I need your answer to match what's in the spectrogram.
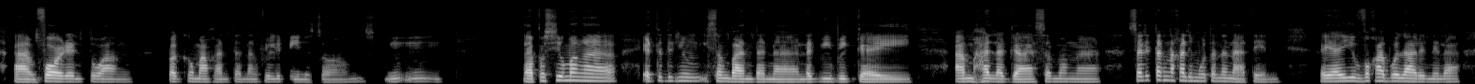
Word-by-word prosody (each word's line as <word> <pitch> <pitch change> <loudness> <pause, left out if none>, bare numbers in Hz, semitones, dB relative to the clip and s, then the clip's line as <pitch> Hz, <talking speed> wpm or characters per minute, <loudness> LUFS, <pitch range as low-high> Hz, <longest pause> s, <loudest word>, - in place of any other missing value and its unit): ah, 120 -1 +5
foreign 135 -2 +5
twang 125 -3 -3 0.4
'pag 135 -2 0
kumakanta 125 -3 -3
ng 120 0 -8
Filipino 125 -3 -7
songs. 115 +4 -13
Mm. 140 0 -9 0.8
Tapos 140 +4 +2
yung 185 - +3
mga 170 -3 +2 0.3
ito - - 0
din 170 0 -7
yung 165 - -5
isang 150 -2 -1
banda 130 -1 +3
na 120 -1 -1
nagbibigay, 120 - 0 0.4
um, 135 +1 +4
halaga 135 -3 +2
sa 140 - -6
mga 130 -1 -6 0.3
salitang 200 +2 +1
nakalimutan 170 -4 0
na 145 - -2
natin. 60 - -4 0.4
Kaya 150 +1 +5
yung 160 0 +1
vocabulary 155 -4 +3
nila 125 - -4
135 Hz, 125 wpm, -22 LUFS, 125-150 Hz, 0.8 s, ah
